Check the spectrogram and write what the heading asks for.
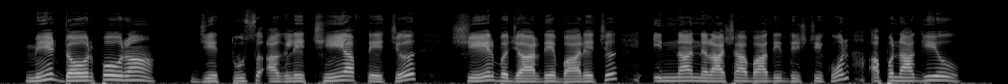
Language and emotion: Dogri, surprised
